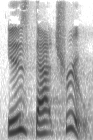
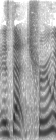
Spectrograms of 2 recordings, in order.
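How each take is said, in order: First: Slow, loaded accusing question; drawn-out suspicious "Is that true?". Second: Light, open, humble ask; sincerely want the answer; plain curious "Is that true?"; humble question. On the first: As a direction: ask it like you've already decided. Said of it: "Not in the tone". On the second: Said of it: "you gotta be humble when you do it". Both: Shown as a demonstration.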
